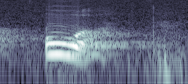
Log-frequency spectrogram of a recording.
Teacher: Two sounds together. First sound is oo, second sound is a, oor.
